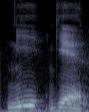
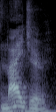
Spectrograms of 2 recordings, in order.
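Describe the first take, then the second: First: The first vowel sounds like 'ee'. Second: The first vowel sounds like 'eye'. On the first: The speaker calls it right. "the I in quote unquote Niger actually makes an E sound" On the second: The speaker calls it wrong. "today we would look at this word and pronounce it um, as"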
